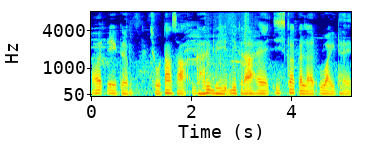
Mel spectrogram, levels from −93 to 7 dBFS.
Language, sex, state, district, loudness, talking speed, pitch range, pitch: Hindi, male, Punjab, Pathankot, -20 LUFS, 150 wpm, 95-110 Hz, 100 Hz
